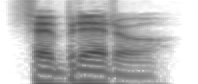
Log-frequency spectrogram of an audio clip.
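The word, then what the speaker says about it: febrero: It actually looks very similar to English, but again, listen to the E sounds and that R sound. Febero. So, a for both E again. And another single R.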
